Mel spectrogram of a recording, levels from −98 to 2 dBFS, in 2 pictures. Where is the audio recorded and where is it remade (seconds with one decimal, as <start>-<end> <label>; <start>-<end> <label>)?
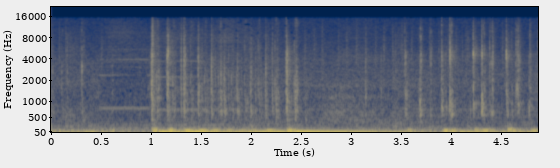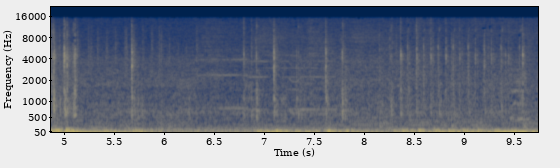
0.0-1.3 remade; 1.3-2.8 recorded; 2.8-5.2 remade; 5.2-5.9 recorded; 5.9-7.3 remade; 7.3-8.3 recorded; 8.3-9.7 remade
